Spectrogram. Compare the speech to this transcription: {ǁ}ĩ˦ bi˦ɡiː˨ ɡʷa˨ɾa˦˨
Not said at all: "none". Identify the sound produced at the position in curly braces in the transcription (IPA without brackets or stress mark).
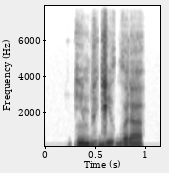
k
